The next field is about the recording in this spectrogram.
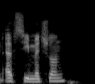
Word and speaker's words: Midtjylland: and I'm going to butcher the name, Midtjylland. – That was butchered. – My God. Give it to me. Midtjylland? – That was good. FC Midtjylland.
